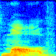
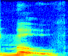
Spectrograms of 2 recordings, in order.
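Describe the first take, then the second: First: The word is said with an American pronunciation. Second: The word is said with a British pronunciation. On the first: "that's the American pronunciation" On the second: "British pronunciation would be mauve"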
